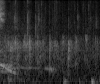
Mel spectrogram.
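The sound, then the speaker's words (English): A round of applause: dense, crackling clapping that holds at a fairly even level for about two seconds, with a brief gliding tone at the very start. “Look at give a big round of applause.”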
